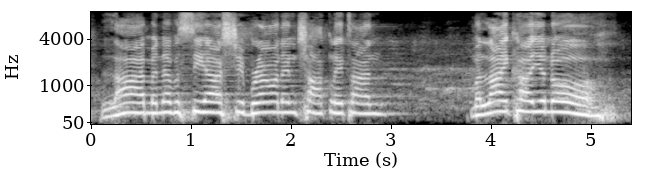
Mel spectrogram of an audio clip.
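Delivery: smitten mock Jamaican accent. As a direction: admire her in an imitated Jamaican accent. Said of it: "I see the Jamaican dude".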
